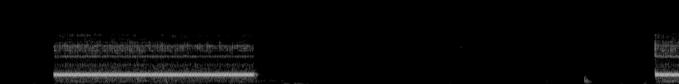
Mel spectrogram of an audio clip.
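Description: Steady telephone dial tone holds for about two seconds, then cuts to near silence before a second tone starts at the end, during outgoing calls in a live phone-dialing session.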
